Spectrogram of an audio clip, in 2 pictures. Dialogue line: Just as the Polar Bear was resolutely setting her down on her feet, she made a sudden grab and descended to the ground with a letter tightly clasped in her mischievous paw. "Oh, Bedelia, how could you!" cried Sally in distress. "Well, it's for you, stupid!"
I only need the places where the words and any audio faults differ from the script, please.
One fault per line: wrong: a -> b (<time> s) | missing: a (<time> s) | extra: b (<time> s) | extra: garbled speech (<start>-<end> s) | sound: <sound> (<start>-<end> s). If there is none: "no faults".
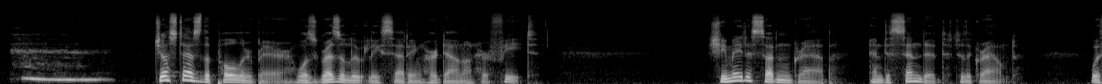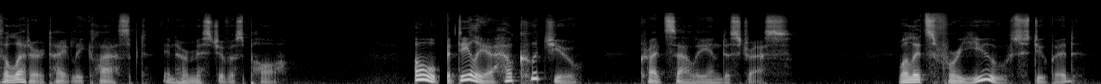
sound: sigh (0.1-1.2 s)
sound: dropout (15.4-15.5 s)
